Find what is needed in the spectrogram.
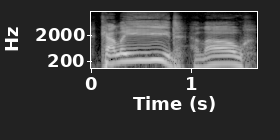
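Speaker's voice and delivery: high, loud hail to a viewer; excited greeting. Real, not acted. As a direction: call out the name high, then ease down. Greets viewer joining the stream.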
